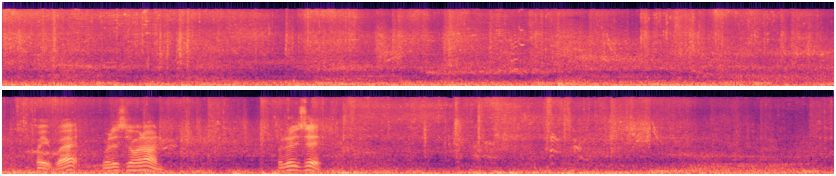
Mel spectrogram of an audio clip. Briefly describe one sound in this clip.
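Magic spells whoosh and crackle in a fight.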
